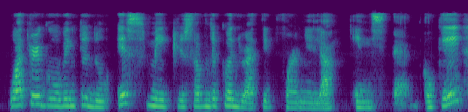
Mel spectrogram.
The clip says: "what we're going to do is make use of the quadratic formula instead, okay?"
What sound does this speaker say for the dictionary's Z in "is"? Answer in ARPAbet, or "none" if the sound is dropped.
S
